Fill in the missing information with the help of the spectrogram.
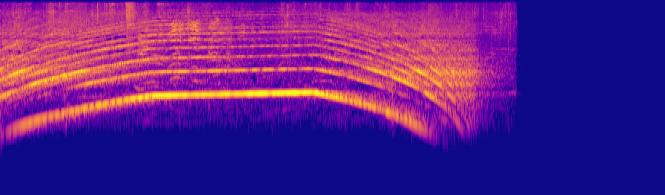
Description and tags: recording sample of a sirene outside
ambiance, field-recording, sirene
